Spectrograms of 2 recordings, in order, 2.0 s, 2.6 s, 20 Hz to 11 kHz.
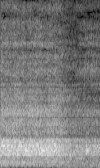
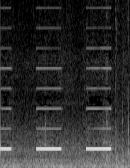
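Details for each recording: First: Panasonic RC-6288 FM/AM clock radio, made in China, on FM giving a loud steady hiss with harsh crackle and no station audio before tuning; radio static. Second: Panasonic RC-6288 clock radio alarm: shrill high single-pitch beeps, about half a second on and off, played through the speaker, not volume controllable; working as designed.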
